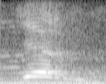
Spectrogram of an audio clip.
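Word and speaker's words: جِرْم: لاحظوا يقول وترك استقبال جرم النيرين، طبعا من الأخطاء الشائعة بين الناس أن تلفظ جرم بمعنى جسم، بينما جرم بالضم بمعنى الجريمة والذنب. أما بمعنى الجسم أو الجسد فهو بالكسر جرم، وهذا من الأخطاء الشائعة.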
